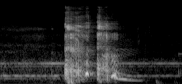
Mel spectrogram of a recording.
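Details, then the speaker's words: Adult who says they have a really bad cough: two sharp, harsh coughs in quick succession over low background game music; cough. "Sorry, I have a really bad cough, guys."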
